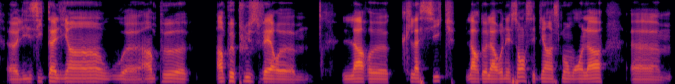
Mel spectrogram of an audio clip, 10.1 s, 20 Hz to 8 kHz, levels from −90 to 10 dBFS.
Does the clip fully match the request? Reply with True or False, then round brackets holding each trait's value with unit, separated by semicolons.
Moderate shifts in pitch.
False (2.1 semitones)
